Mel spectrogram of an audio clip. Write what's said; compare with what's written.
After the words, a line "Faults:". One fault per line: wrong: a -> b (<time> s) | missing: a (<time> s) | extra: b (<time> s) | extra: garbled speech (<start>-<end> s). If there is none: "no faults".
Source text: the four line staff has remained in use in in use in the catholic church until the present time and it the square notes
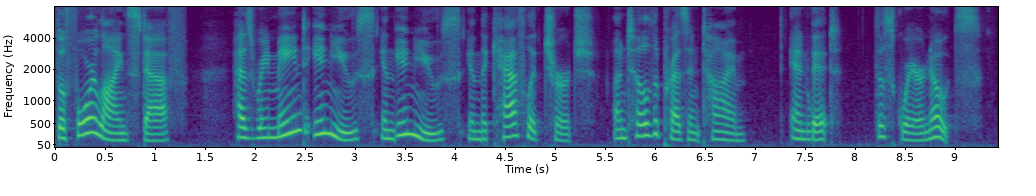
the four line staff has remained in use in in use in the catholic church until the present time and it the square notes
Faults:
no faults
